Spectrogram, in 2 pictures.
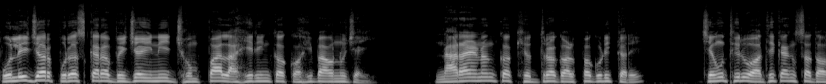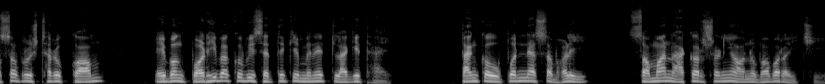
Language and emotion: Odia, neutral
